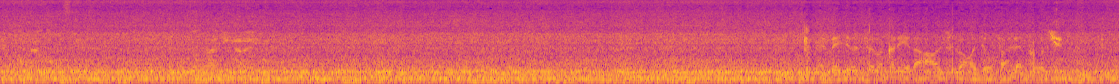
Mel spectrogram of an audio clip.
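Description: A steady, loud roar of aircraft engines and rushing air fills a cockpit.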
